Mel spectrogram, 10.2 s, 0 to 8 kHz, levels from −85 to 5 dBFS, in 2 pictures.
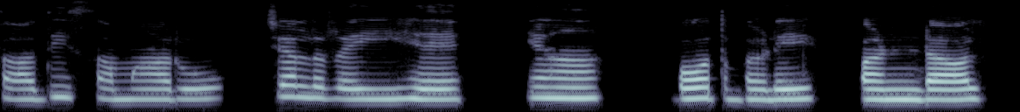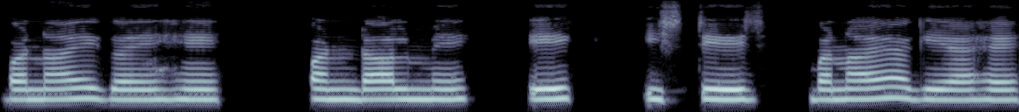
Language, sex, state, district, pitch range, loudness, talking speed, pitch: Hindi, female, Bihar, Lakhisarai, 235-250 Hz, -19 LUFS, 110 wpm, 240 Hz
